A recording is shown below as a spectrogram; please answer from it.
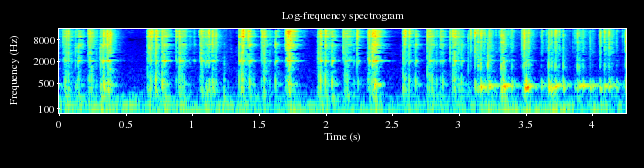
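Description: Long fingernails and fingertips tap rapidly on the glass lid and rim of a small, empty, clear glass clip-top jar with a metal wire clasp. The result is a dense run of quick, bright, hollow clicks that die away almost instantly. A faint glassy ring sits near 390 Hz, most audible toward the end.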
